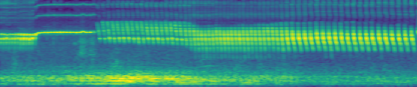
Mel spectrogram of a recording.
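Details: Canary song used for training young birds: a high steady trill shifts to a brief higher note, then a long series of rapid, evenly pulsed notes that grow louder and more spaced toward the end.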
